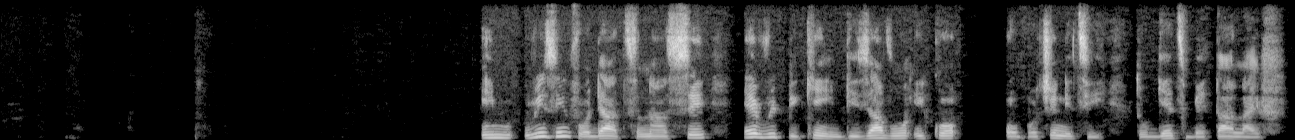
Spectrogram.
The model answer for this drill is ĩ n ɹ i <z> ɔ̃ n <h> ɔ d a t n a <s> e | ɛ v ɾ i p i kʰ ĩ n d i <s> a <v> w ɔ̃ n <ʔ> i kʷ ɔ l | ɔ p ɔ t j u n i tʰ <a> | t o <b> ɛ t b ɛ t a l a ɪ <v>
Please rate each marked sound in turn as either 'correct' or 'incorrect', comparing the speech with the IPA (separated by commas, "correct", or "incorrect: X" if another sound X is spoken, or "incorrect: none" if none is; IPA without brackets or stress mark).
correct, incorrect: f, correct, incorrect: z, correct, correct, incorrect: i, incorrect: ɡ, incorrect: f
